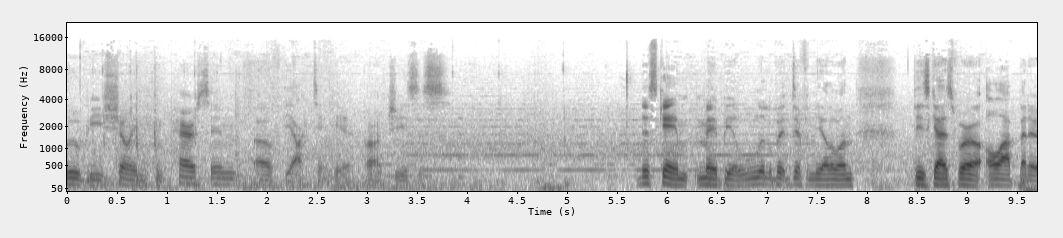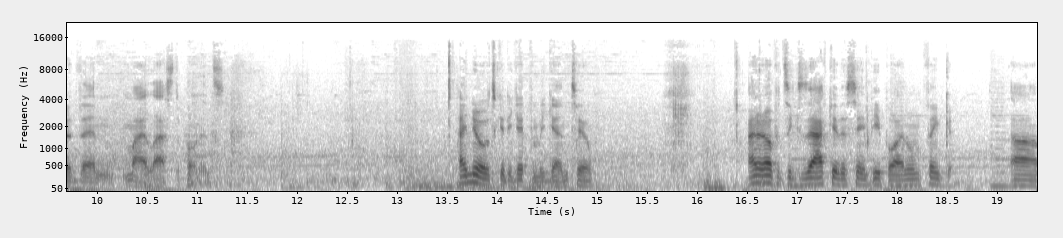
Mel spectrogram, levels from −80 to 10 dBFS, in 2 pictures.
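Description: At 4.39 s, 7.46–7.49 s and 14.23–14.26 s a repeated buffer occurs: playback ran dry and replayed the last block, once at 4.39 s, three times in the later two. Each repeat gives a brief buzzing stutter, which fits a 10 ms buffer. Unlike a dropout, there is no gap of silence.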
